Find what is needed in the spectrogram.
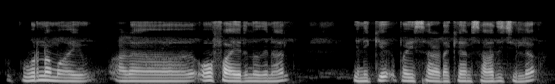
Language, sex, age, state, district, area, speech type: Malayalam, male, 30-45, Kerala, Kottayam, urban, spontaneous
